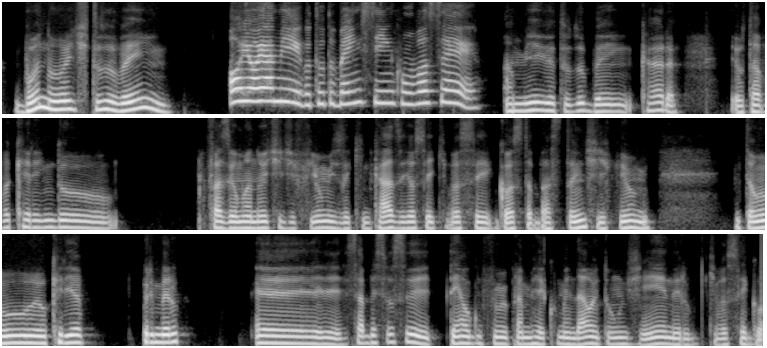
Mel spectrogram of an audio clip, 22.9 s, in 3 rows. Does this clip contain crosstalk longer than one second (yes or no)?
no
